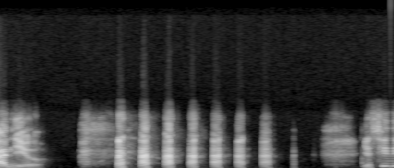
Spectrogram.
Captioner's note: laughing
